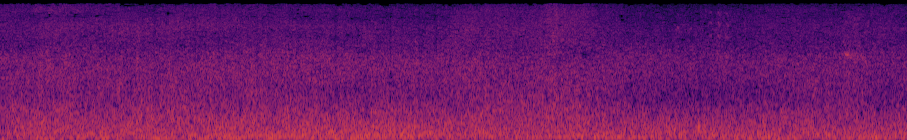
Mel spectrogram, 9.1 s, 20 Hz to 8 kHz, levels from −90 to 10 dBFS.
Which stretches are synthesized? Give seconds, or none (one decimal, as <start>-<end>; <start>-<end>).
0.0-0.5; 1.3-5.5; 7.5-8.6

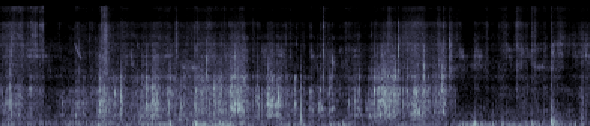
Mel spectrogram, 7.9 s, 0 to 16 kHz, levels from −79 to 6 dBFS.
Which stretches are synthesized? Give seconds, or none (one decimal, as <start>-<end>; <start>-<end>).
0.0-0.9; 1.5-7.9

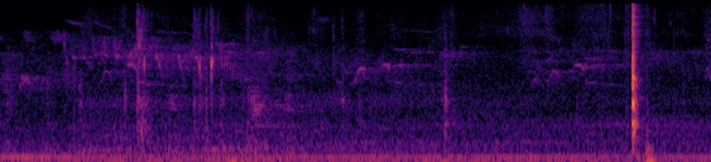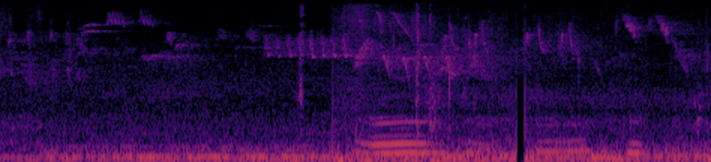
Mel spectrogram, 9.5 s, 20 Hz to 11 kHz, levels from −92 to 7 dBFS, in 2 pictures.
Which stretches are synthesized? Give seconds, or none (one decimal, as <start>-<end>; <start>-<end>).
none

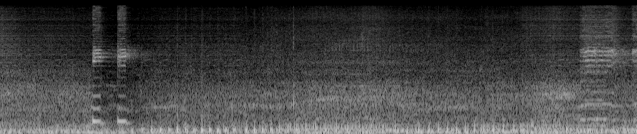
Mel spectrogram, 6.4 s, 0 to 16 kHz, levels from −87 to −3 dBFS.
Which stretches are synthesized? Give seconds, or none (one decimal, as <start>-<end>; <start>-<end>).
0.0-2.4; 5.2-6.4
